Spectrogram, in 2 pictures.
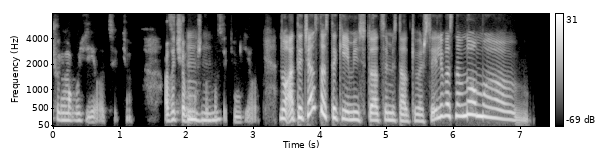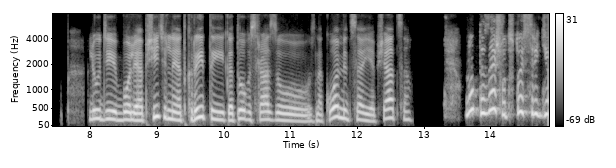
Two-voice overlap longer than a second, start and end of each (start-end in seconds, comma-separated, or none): none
